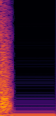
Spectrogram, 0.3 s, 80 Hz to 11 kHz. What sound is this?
Instrument samples > Percussion
Classic Crispy Kick 1-C#
powerful, distorted, Kick, brazilianfunk, powerkick, crispy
